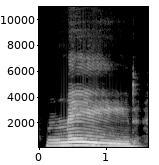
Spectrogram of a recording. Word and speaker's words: made: That's right, it's made. The A is making a long sound now.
